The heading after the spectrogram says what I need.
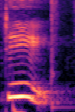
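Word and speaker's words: ټ: तो बेसिकली ये जो ते और नीचे गुलदारा है, दिस इज़ प्रोनाउंस्ड एज टे।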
